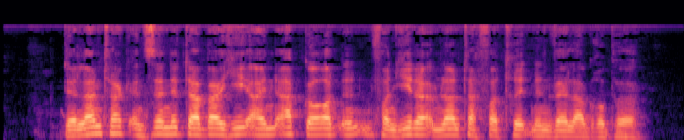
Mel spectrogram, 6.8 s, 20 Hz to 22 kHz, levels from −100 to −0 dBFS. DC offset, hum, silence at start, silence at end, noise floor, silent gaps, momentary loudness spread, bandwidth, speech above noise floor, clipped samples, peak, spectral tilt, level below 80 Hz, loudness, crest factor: under 0.1%; none; 0.65 s; 0.45 s; -61 dBFS; none; 8 LU; 11.5 kHz; 40 dB; under 0.1%; -6 dBFS; -5 dB/octave; -60 dBFS; -22 LUFS; 16 dB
